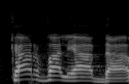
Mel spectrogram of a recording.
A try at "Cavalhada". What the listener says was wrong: É Cavalhada, não tem o R. Cavalhada.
